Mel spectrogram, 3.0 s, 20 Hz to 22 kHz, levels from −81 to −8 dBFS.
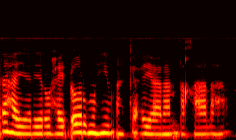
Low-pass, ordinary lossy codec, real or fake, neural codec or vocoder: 7.2 kHz; none; real; none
